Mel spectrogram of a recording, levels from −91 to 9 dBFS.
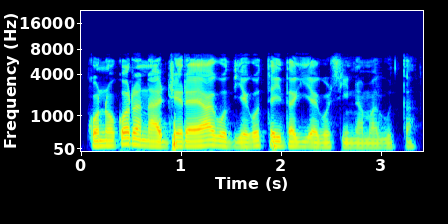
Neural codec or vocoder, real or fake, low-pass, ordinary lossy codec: none; real; 7.2 kHz; none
